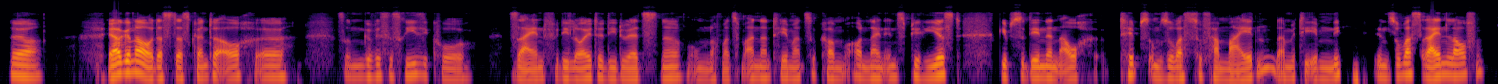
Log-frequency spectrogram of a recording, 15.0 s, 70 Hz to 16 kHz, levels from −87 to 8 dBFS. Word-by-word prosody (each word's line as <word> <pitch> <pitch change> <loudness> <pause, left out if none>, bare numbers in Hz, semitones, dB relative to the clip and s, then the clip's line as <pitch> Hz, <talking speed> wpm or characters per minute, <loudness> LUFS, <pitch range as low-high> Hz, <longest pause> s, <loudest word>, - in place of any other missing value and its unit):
Ja. 120 -2 +3 0.7
Ja, - - +12
genau, 155 -7 +8
das 105 - +1
das 105 -2 0
könnte 110 +1 0
auch, 115 +2 -1
äh, 115 0 -2 0.5
so - - -11
'n 115 +1 -9
gewisses 120 -2 -6
Risiko 100 -7 -6 0.4
sein 95 +4 0
für - - -11
die 105 - -2
Leute, 105 +3 -1
die 105 0 -6
du 105 - -5
jetzt, 100 0 -2
ne, 110 +1 -3
um 95 -1 -13
noch 95 +1 -12
mal 95 - -6
zum - - -8
anderen 105 0 -2
Thema 105 -1 -5
zu 125 - -8
kommen, 100 -2 -5
online 105 -3 -4
inspirierst. 115 - 0 0.3
Gibst - - +1
du 125 - -7
denen 110 0 +1
denn 110 -1 0
auch 110 - -2 0.3
Tipps, 130 - +1
um 110 - -6
so 105 +1 0
was 105 0 +1
zu - - -2
vermeiden, 100 - -1
damit 105 - -6
die - - -4
eben 100 0 -5
nicht 125 +6 -3 0.3
in 115 0 -6
so 125 +4 0
was 135 -1 +3
reinlaufen? 130 +6 +5
110 Hz, 195 wpm, -25 LUFS, 100-120 Hz, 0.7 s, Ja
